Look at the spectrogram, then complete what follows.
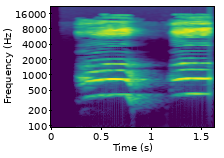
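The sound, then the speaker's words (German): Two loud, high-pitched screams coming from a wardrobe in quick succession, the first sliding downward as it fades and the second starting strong after a short gap, with no talking. “Er schreit sogar. Ein schreiender Schrank.”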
